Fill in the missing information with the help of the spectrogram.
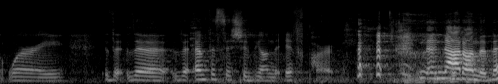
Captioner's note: laughs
